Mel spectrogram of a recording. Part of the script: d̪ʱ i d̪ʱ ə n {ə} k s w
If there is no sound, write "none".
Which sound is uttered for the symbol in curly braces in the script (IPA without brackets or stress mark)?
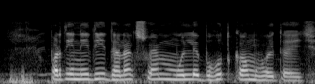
ə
